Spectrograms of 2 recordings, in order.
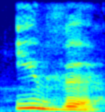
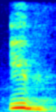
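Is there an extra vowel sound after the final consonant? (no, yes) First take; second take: yes; no. First: An extra vowel sound follows the final consonant. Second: The word ends cleanly on the final consonant. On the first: The speaker calls it wrong. "Bukan idz" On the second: The speaker calls it right. "tetapi idz. Tidak boleh ada suara e di akhir"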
